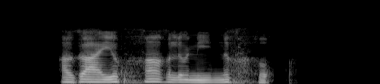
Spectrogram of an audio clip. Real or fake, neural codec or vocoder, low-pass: fake; codec, 44.1 kHz, 1.7 kbps, Pupu-Codec; 5.4 kHz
